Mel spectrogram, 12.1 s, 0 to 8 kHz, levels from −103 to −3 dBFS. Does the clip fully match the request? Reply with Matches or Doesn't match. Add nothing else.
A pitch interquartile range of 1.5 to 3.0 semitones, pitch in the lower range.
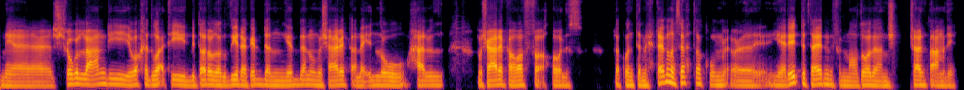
Matches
